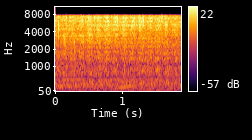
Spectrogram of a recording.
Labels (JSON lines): {"label": "anthrophony, boat engine", "recorder": "SoundTrap 500"}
